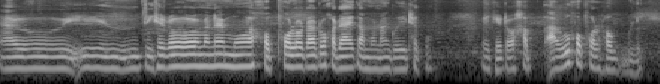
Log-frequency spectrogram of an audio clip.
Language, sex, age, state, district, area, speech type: Assamese, female, 60+, Assam, Majuli, urban, spontaneous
